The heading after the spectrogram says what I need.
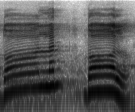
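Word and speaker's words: ضَالًّا: Alam yajidaka yatiman fa'awa wa wajadaka dhallan dol. Kenapa dol itu kayak panjang bacanya? Karena sesat jauh gitu kan ya.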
